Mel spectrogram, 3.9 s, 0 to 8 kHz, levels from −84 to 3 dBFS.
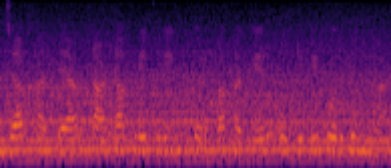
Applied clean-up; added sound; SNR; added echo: none; Wind instrument, woodwind instrument + Truck; -1 dB; none.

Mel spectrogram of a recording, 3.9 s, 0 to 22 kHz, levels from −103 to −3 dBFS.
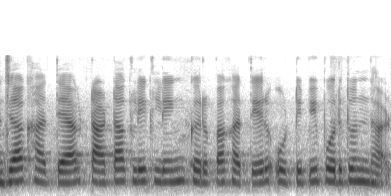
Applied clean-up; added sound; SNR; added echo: none; none; none; none.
